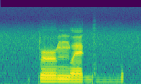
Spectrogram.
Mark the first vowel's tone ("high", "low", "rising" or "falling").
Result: high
